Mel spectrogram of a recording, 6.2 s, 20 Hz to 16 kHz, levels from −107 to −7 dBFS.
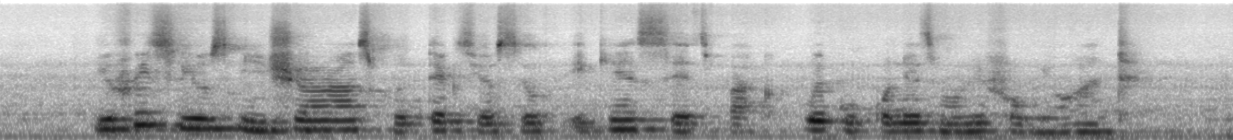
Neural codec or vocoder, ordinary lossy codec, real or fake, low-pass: autoencoder, 48 kHz, 128 numbers a frame, DAC-VAE, trained on Japanese speech; none; fake; 14.4 kHz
